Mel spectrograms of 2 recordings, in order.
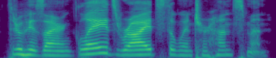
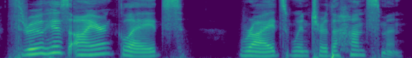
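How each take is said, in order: First: It is read straight through without pausing. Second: It is read with a pause partway through. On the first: The phrase continues into the next line. The speaker calls it right. "So this is how it reads" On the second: The line seems to end a sentence there. The speaker calls it wrong. "here's what it would sound like if it had a period or a comma. Let's put a comma"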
